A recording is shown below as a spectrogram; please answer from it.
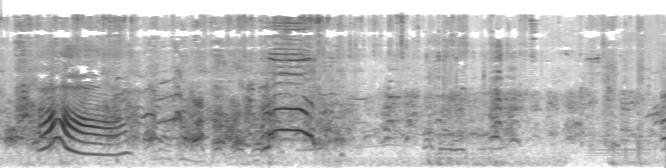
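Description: A pack of husky sled dogs barking, yipping and howling in excitement. Two loud arching howls stand out, about a second in and at about three and a half seconds, and the din thins out in the second half.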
